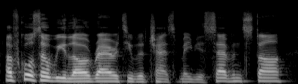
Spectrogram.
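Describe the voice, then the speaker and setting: A man's voice: fairly high pitch, fast. A man hosting a gaming news video, reading out announcements and musing on them in a casual, hesitant, rambling way. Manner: hesitant, rambling, thinking aloud.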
